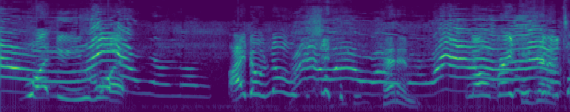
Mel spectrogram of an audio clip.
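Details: Domestic cat in a funny cat compilation, giving a run of long, wavering meows that rise and fall in pitch, a brief pause near the middle, then more drawn-out, whiny calls, with a human voice overlapping indoors.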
